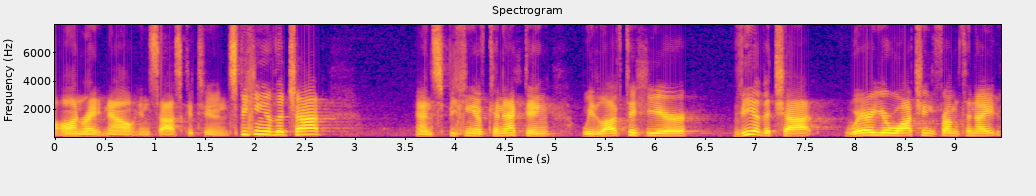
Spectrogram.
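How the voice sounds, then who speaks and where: A man's voice: on the high side, clean tone. A man hosting a live-streamed theatre show, chatting friendly and telling a story. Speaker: host.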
